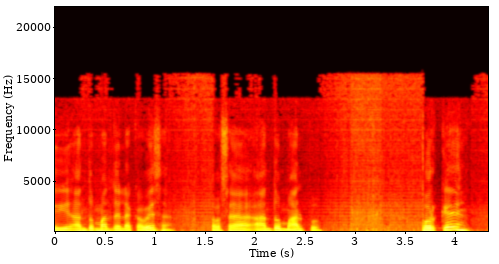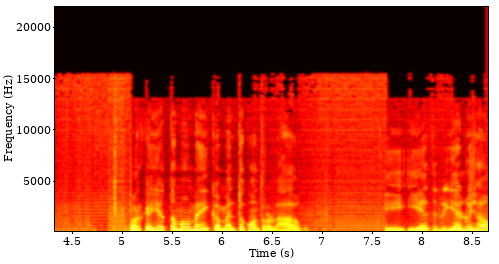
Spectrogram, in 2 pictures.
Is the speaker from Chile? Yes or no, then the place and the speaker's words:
no; Guadalupe de Ures, Sonora, Mexico; yo soy de Guadalupe de Ures, ¿no? En el rancho San Pedro.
